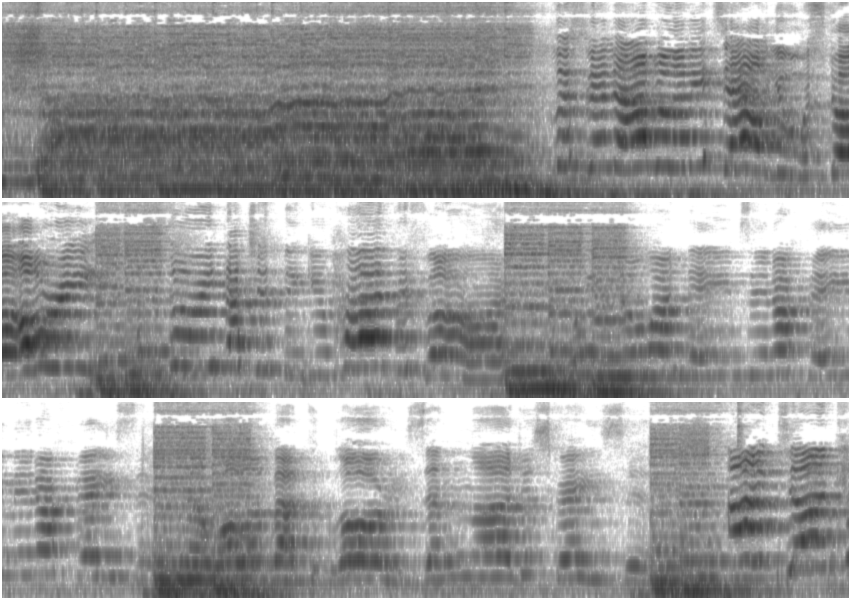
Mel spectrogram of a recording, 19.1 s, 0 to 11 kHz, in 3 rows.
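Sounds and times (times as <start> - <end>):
bass-heavy backing music: 0.0 - 8.4, 10.1 - 11.5, 13.8 - 14.9, 17.4 - 19.0
women singing into microphones: 0.2 - 7.0.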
